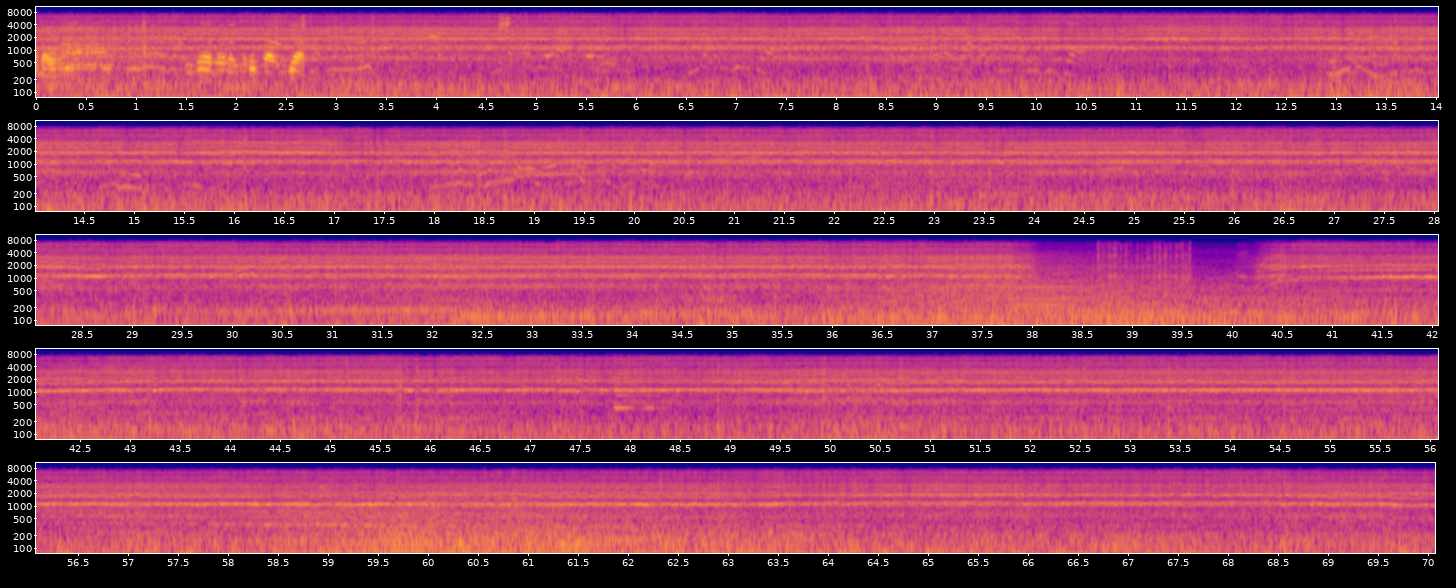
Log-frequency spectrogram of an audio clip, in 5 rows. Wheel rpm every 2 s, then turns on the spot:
160, 160, 160, 160, 160, 160, 160, 160, 160, 160, 160, 160, 160, 160, 160, 160, 160, 160, 150, 30, 80, 150, 160, 150, 150, 150, 150, 150, 150, 150, 140, 150, 160, 160, 160.
38-40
